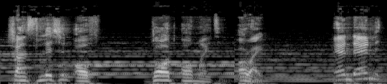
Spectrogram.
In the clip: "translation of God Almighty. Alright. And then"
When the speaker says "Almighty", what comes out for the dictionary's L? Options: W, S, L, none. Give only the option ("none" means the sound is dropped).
L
